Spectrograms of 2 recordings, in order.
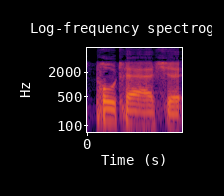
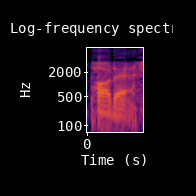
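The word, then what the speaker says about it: potash: side of that border I suppose it's podes so I I've heard it pronounced both ways I guess it just depends on what side of the Border you're on so I think we've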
